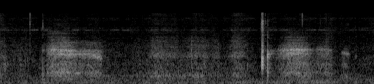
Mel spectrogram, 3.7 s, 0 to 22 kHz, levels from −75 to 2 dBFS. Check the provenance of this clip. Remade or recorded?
recorded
